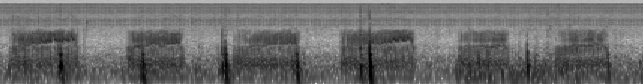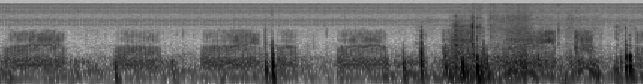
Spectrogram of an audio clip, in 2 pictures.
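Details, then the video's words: Male kitten purring with a raspy, wheezing sound likened to an air pump: rhythmic breathy bursts roughly once a second, about fourteen in a row, alternating between stronger and softer pulses, with faint clicks between. "My cat sounds like an air pump"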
